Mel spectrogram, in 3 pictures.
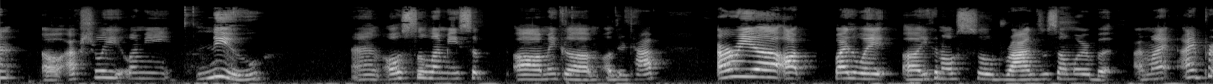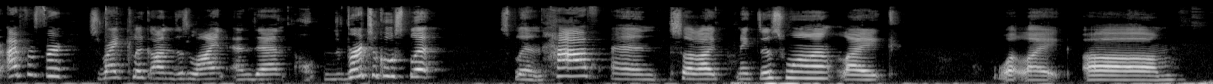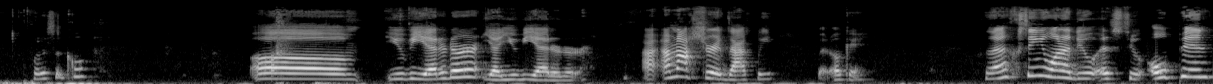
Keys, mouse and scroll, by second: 0.3 Tab, 1.9 click, 5.6 right click, 13.3 right click, 19.2 click, 29.1-31.3 scroll up 2, 35.4 click.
